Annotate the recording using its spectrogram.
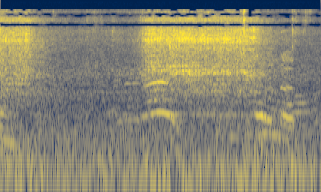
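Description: Outdoor street-market background: a steady low rumble with faint voices, and a hiss over the second half.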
